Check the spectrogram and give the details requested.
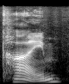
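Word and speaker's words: chyme: that this liquid is called K and it's spelled with a CH K and it's a soupy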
